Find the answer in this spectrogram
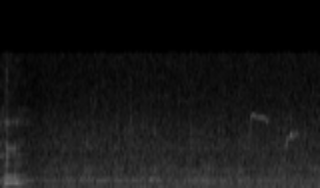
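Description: Narrowboat engine running steadily under way, an even low drone.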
